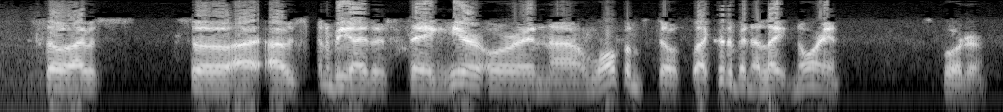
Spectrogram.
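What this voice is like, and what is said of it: Irish-sounding mixed accent. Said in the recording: “your Irish accent is superb ... for a Canadian ... the combination makes a sort of Irishy type accent”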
